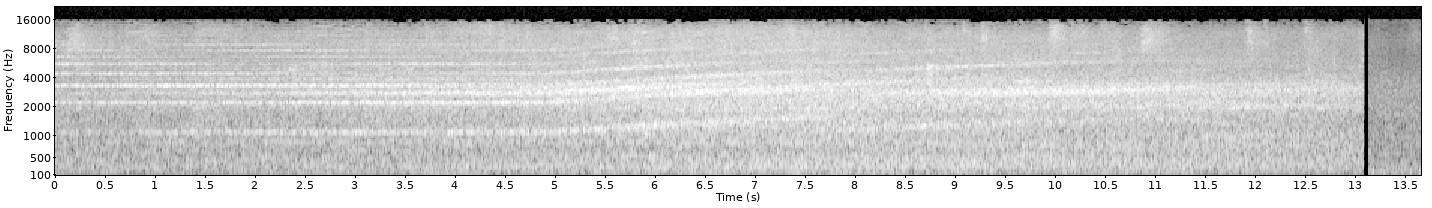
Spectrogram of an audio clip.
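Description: Madrid Metro 8000-series electric train pulling out of an underground station: a whine from its traction motors rises in pitch as it gathers speed, over the rumble of its wheels on the track, then levels off and eases as the train goes into the tunnel. The sound breaks off suddenly near the end.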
